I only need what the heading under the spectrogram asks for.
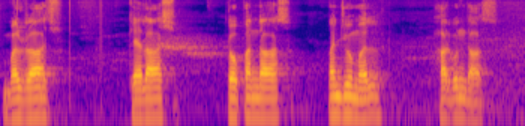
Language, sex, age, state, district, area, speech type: Sindhi, male, 60+, Delhi, South Delhi, urban, spontaneous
